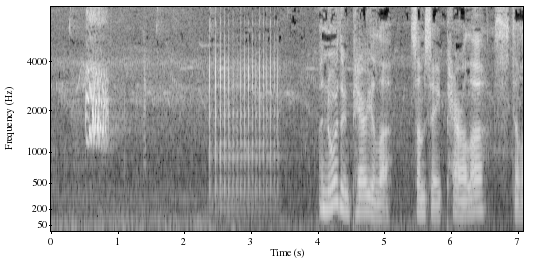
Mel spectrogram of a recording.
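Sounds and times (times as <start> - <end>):
red-bellied woodpecker calling: 0.0 - 7.0
red-bellied woodpecker drumming on an ancient snag: 0.5 - 4.8
speech: 4.0 - 7.0.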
